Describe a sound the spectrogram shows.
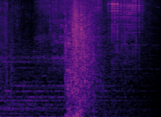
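A body falls and thuds heavily onto a stone floor.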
